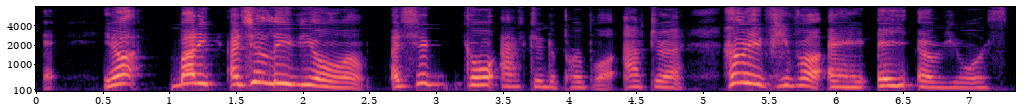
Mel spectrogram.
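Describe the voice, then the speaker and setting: A woman commentating her own gameplay, giggling and switching between taunting whispers and excited shouts. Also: fairly high pitch, moderate pace. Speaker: gaming channel host. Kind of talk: game commentary.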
